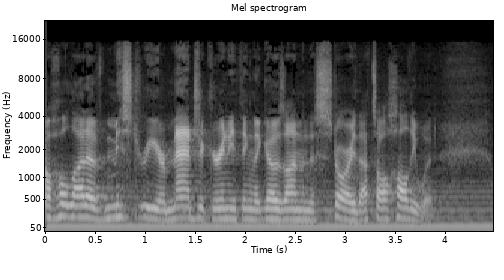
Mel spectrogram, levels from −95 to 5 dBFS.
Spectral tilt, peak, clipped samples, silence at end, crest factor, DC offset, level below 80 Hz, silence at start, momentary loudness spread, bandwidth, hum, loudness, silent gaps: -3.5 dB/octave; -4 dBFS; under 0.1%; 0 s; 22 dB; under 0.1%; -38 dBFS; 0 s; 14 LU; 15.5 kHz; 60 Hz at -40 dBFS; -24 LUFS; none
